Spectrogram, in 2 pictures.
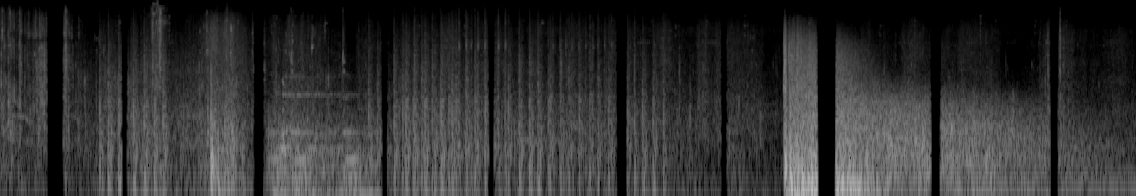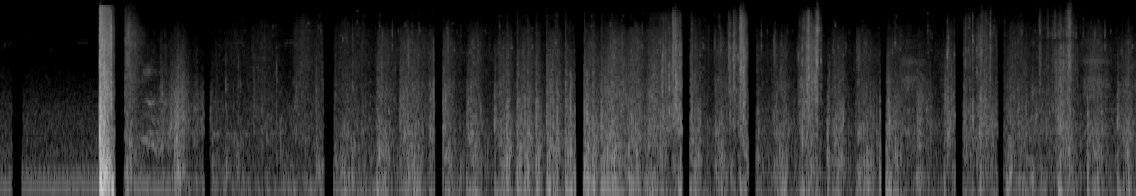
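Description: Gunfire in Ghost Recon Wildlands during a firefight with cartel members: a scatter of sharp shots spread through the fight, with one louder burst standing out midway, set against steady game ambience.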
